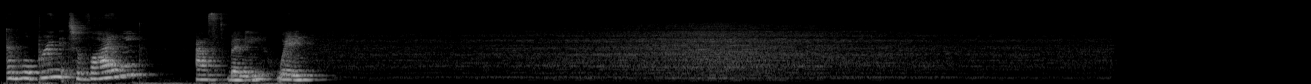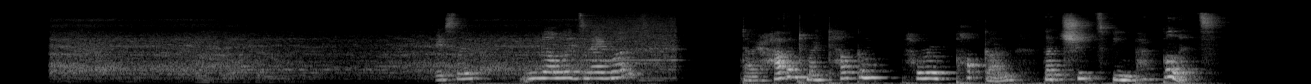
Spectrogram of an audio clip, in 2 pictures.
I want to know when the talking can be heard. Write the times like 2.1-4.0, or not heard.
0.1-3.0, 17.4-19.4, 20.5-25.2.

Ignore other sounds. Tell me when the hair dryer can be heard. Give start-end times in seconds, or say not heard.
2.9-11.2, 13.6-19.9.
